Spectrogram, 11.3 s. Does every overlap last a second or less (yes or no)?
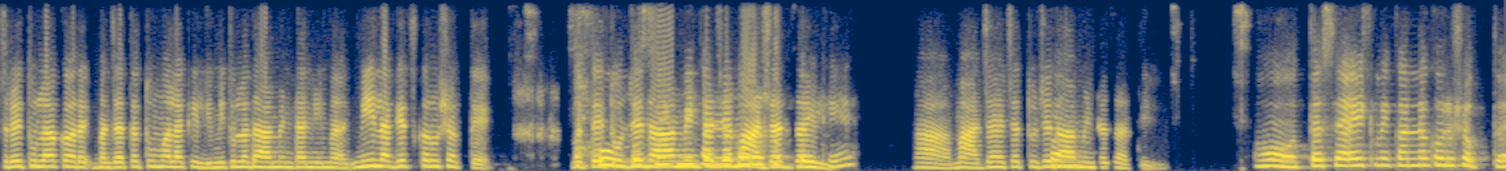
no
